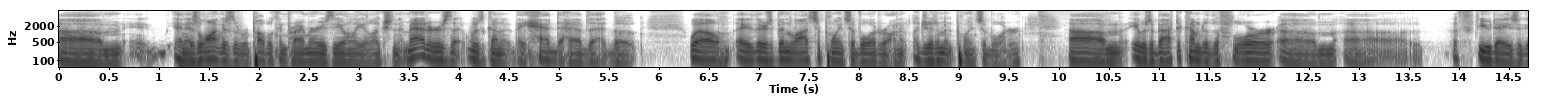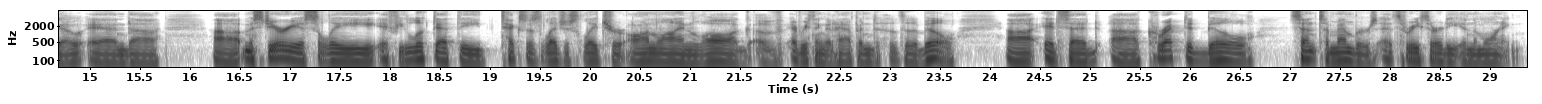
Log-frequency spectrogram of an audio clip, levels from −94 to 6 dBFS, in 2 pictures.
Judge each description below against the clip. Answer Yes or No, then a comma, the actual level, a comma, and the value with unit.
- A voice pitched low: Yes, very low, 95 Hz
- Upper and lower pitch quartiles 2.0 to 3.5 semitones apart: Yes, narrow, 2.5 semitones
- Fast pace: No, average, 175 wpm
